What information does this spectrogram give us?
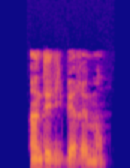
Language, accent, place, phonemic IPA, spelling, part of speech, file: French, France, Lyon, /ɛ̃.de.li.be.ʁe.mɑ̃/, indélibérément, adverb, LL-Q150 (fra)-indélibérément.wav
- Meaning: accidentally (not deliberately)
